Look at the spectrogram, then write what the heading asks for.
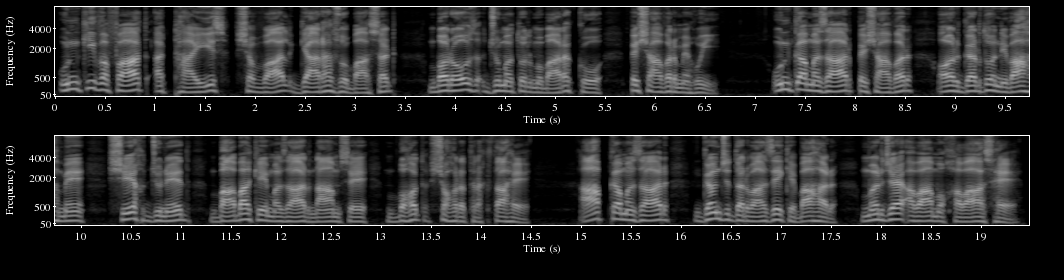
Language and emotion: Urdu, neutral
